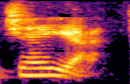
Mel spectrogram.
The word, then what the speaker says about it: Jaya: It's actually Jaya, but very close. – Fantastic. Thank you for that correction, Jaya. Jaya Liebowitz.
